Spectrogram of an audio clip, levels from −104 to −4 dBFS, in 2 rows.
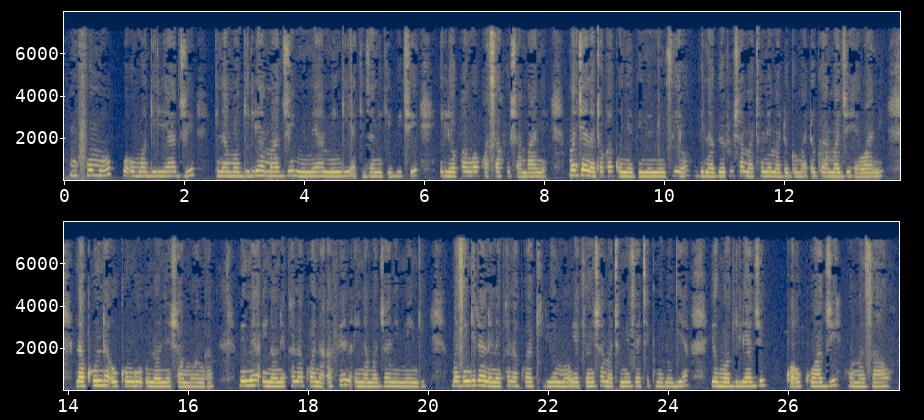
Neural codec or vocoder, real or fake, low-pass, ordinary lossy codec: none; real; 7.2 kHz; MP3, 32 kbps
